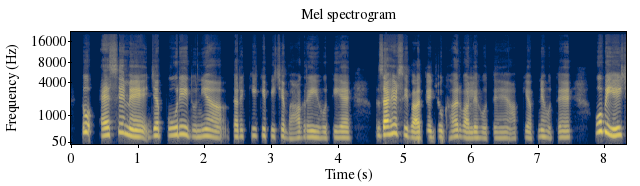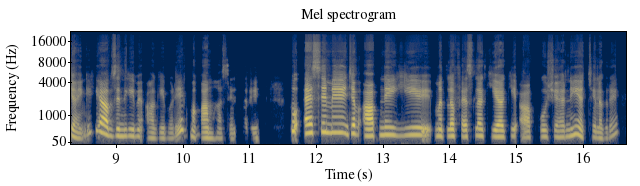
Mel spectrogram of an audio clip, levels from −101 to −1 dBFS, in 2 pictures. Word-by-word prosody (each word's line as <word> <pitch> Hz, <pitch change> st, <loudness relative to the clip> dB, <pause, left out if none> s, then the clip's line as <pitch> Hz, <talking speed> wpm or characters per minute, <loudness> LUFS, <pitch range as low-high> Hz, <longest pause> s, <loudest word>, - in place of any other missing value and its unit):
तो 325 Hz, -3 st, +2 dB
ऐसे 240 Hz, +8 st, +3 dB
में 195 Hz, -7 st, +4 dB
जब 225 Hz, 0 st, +2 dB
पूरी 245 Hz, +3 st, +2 dB
दुनिया 195 Hz, -2 st, -2 dB, 0.2 s
तरक्की 195 Hz, +3 st, -6 dB
के 220 Hz, +1 st, -5 dB
पीछे 200 Hz, 0 st, -6 dB
भाग 165 Hz, +3 st, -10 dB
रही 185 Hz, 0 st, -1 dB
होती 165 Hz, +1 st, -9 dB
है, 170 Hz, -1 st, 0 dB, 0.4 s
ज़ाहिर-सी 250 Hz, +1 st, +7 dB
बात 170 Hz, -3 st, +3 dB
है, 185 Hz, -, +1 dB
जो 185 Hz, +1 st, -7 dB
घरवाले 175 Hz, -3 st, -2 dB
होते 155 Hz, +1 st, -12 dB
हैं 160 Hz, 0 st, -8 dB
आपके 155 Hz, +4 st, -11 dB
अपने 170 Hz, +4 st, -8 dB
होते 170 Hz, -1 st, -10 dB
हैं, 180 Hz, 0 st, -2 dB, 0.4 s
वो 350 Hz, +2 st, +7 dB
भी 325 Hz, -4 st, +7 dB
यही 225 Hz, +2 st, +7 dB
चाहेंगे 205 Hz, -, -6 dB
कि 365 Hz, -, -11 dB
आप 295 Hz, -7 st, +7 dB
ज़िंदगी 210 Hz, 0 st, -3 dB
में 200 Hz, 0 st, -9 dB
आगे 155 Hz, -1 st, -11 dB
बढ़ें, 150 Hz, +5 st, -6 dB
मकाम 160 Hz, -3 st, -3 dB
हासिल 150 Hz, -1 st, -17 dB
करें। 150 Hz, +1 st, -18 dB, 0.5 s
तो -, -, +1 dB
ऐसे 305 Hz, +3 st, +5 dB
में 315 Hz, -2 st, +2 dB
जब 285 Hz, -1 st, +2 dB, 0.2 s
आपने 240 Hz, +3 st, -1 dB
ये 240 Hz, +1 st, -3 dB
मतलब 210 Hz, 0 st, 0 dB
फ़ैसला 200 Hz, +2 st, -3 dB
किया 195 Hz, -2 st, 0 dB
कि 195 Hz, +3 st, -11 dB
आपको 195 Hz, +2 st, -6 dB
शहर 185 Hz, -1 st, -7 dB
नहीं 230 Hz, +5 st, -3 dB
अच्छे 185 Hz, -3 st, -6 dB
लग 155 Hz, -2 st, -9 dB
रहे, 195 Hz, -, -13 dB
195 Hz, 190 wpm, -23 LUFS, 170-235 Hz, 0.5 s, ज़ाहिर-सी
